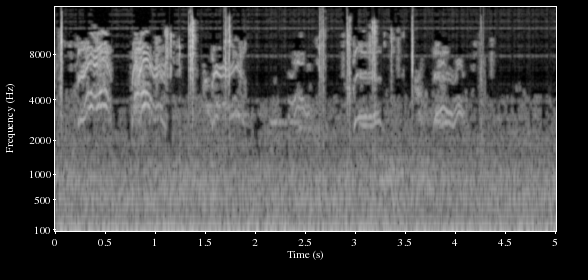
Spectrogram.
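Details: At a Cairo university building nest, a female common kestrel feeds chicks that have just hatched; short high, slightly bending calls come in pairs, mixed with sharp clicks over a low rumble.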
